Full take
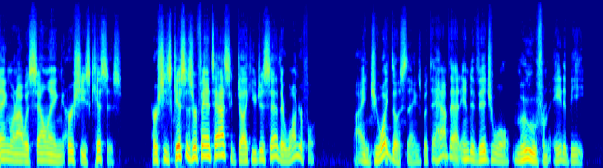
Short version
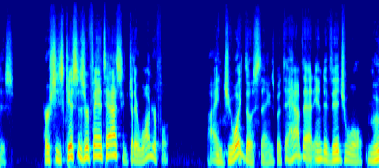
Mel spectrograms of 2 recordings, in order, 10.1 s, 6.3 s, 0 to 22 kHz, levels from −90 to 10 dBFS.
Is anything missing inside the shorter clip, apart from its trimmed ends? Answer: yes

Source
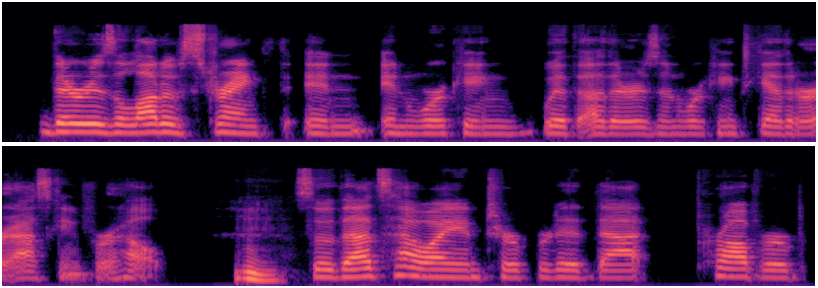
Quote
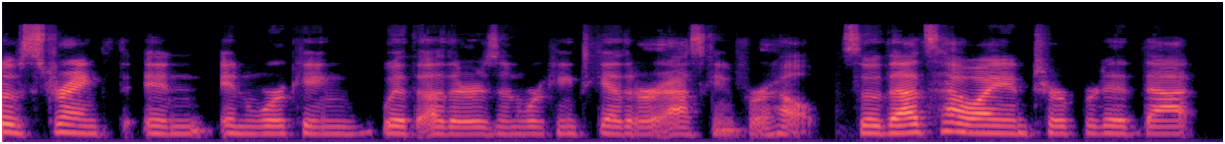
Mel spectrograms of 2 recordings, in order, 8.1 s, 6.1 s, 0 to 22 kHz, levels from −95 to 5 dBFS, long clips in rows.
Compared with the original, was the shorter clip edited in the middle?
yes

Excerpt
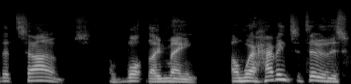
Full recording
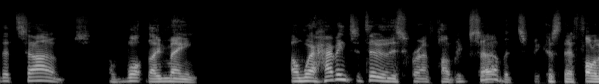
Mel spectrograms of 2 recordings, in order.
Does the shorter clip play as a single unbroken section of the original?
no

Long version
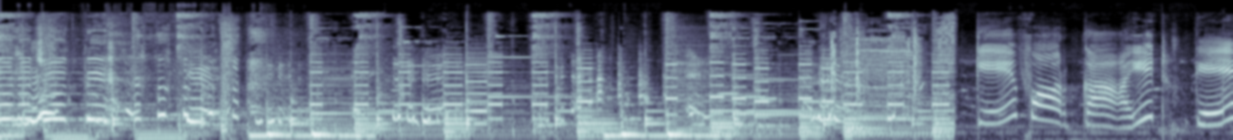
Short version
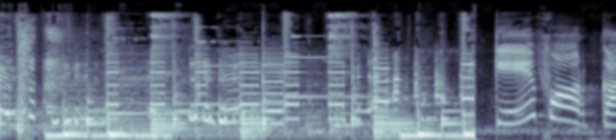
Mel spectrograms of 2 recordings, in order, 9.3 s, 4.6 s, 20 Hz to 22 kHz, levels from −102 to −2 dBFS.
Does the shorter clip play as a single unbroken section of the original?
no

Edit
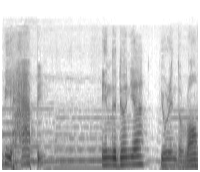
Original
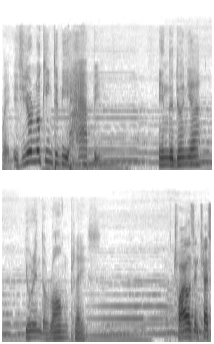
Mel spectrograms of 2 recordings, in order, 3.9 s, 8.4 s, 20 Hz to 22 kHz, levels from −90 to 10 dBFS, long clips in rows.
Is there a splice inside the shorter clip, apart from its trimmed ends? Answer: yes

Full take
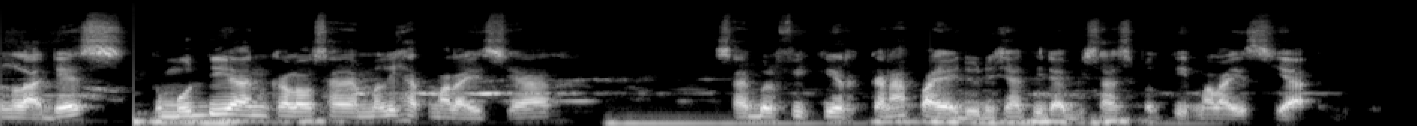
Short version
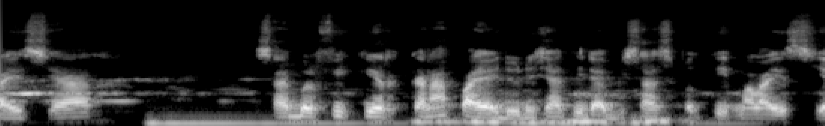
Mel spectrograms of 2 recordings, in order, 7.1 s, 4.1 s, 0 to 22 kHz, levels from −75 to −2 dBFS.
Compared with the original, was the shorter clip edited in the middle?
no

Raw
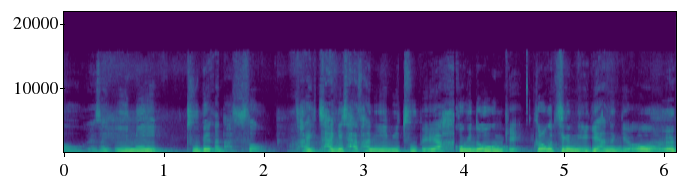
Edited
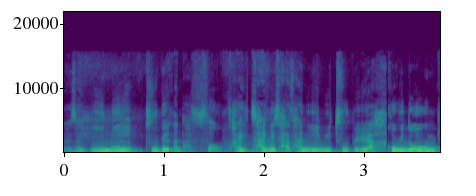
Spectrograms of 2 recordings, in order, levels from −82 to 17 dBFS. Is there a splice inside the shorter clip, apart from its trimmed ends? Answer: yes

